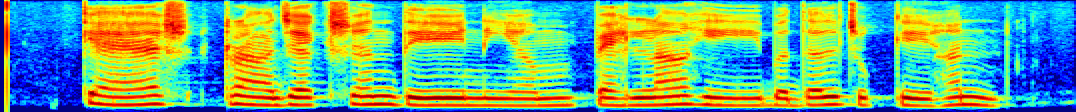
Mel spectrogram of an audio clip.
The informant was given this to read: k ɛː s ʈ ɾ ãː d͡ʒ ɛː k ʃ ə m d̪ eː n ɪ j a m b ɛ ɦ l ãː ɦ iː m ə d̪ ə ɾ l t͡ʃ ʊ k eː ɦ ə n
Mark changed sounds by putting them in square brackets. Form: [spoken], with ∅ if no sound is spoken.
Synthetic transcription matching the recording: k ɛː [ʃ] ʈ ɾ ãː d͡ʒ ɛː k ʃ ə [n] d̪ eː n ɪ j [ə] m [p] ɛ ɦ l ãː ɦ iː [b] ə d̪ ə [∅] l t͡ʃ ʊ k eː ɦ ə n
